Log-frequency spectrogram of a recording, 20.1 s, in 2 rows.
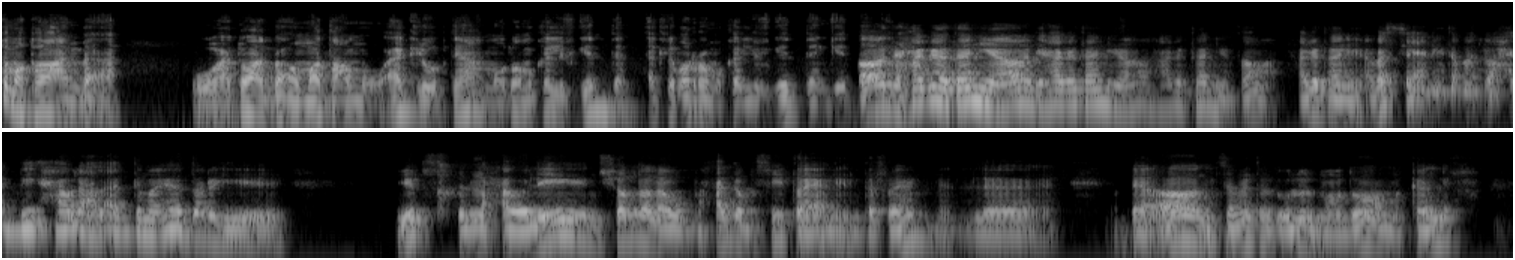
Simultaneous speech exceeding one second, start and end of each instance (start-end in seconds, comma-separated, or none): none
